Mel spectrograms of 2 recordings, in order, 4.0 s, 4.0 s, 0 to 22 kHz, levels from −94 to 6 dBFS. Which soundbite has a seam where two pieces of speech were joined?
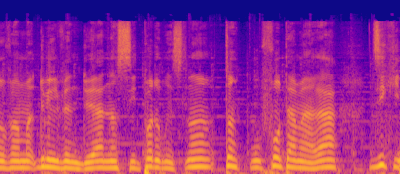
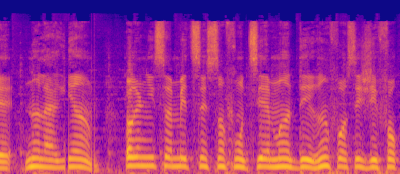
second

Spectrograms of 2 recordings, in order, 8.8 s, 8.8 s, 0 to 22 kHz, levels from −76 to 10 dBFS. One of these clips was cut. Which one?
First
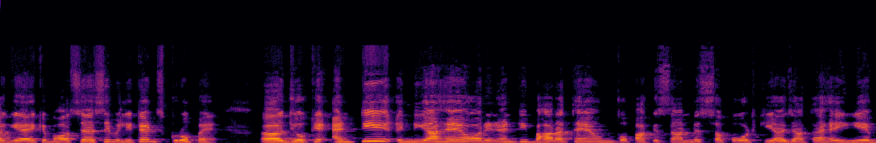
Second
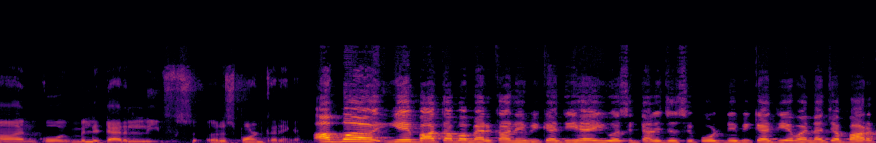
second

